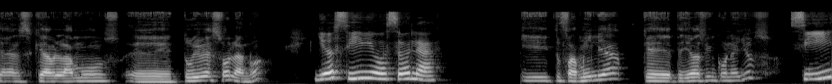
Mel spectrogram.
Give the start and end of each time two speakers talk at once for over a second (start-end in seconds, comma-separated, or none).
none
